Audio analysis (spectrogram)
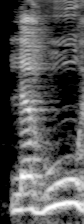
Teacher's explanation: لا باریک ہے اور اس کو لمبا نہیں کرنا، حرکت کی وجہ سے اللہ نہیں پڑھنا یا لا نہیں پڑھنا.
